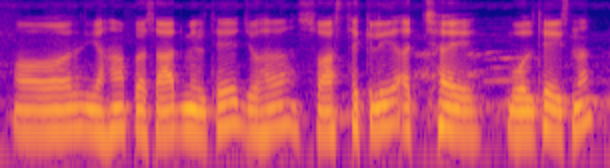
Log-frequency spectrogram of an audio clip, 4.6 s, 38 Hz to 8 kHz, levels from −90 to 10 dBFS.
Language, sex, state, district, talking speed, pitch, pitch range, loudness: Chhattisgarhi, male, Chhattisgarh, Korba, 170 wpm, 125 Hz, 120-135 Hz, -17 LUFS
